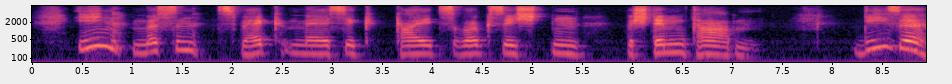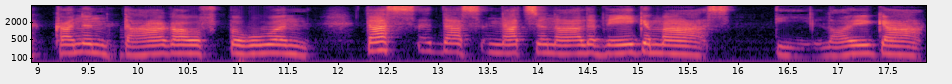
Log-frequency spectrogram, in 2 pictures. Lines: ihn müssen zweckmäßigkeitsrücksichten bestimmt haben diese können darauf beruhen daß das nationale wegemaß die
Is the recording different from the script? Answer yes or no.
no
